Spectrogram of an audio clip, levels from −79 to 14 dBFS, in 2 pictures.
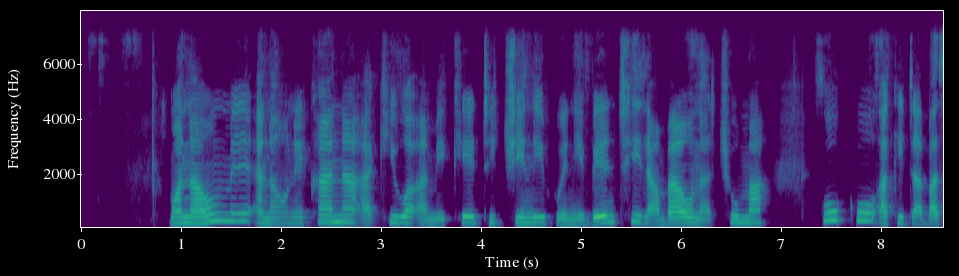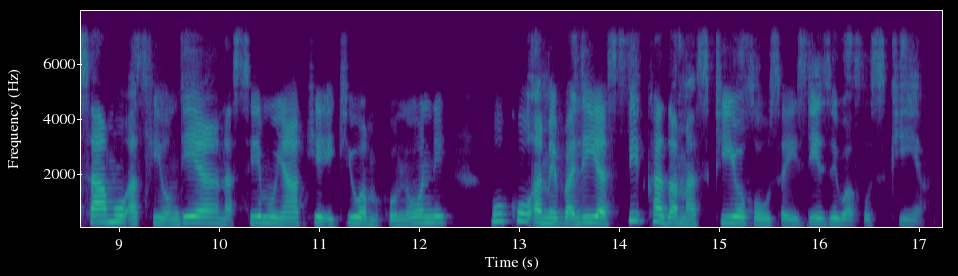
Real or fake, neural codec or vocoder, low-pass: fake; codec, 16 kHz, 1 kbps, X-Codec, HuBERT features, trained on LibriSpeech; 7.2 kHz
